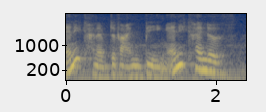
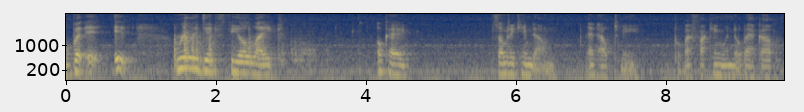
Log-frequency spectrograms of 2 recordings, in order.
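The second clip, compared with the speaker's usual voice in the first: ordinary talk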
